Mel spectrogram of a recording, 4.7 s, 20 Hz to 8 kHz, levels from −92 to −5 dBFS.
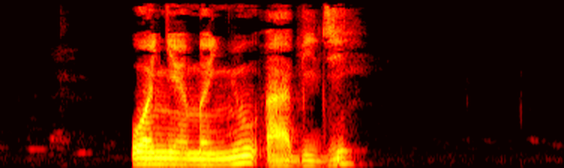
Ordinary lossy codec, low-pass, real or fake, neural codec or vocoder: AAC, 32 kbps; 7.2 kHz; real; none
